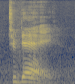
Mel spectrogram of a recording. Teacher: You say the second syllable more loudly. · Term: I am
